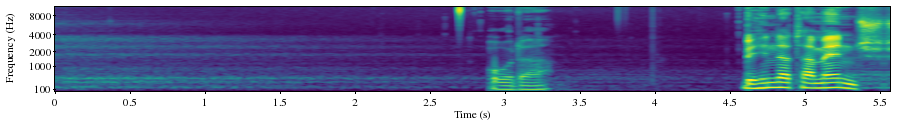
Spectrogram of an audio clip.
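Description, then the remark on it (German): A voice speaks short phrases inside a church, each one trailing off into a long reverberant echo that lingers and slowly fades before the next phrase. “So, wie ihr hört, sind wir jetzt in einem Kirchenraum.”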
